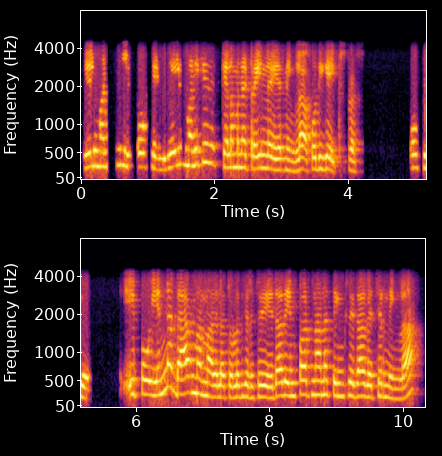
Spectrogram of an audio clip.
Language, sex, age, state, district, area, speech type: Tamil, female, 30-45, Tamil Nadu, Chennai, urban, conversation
